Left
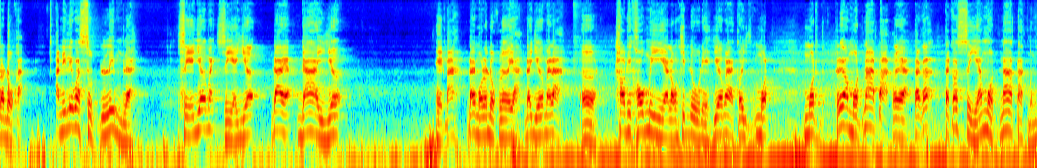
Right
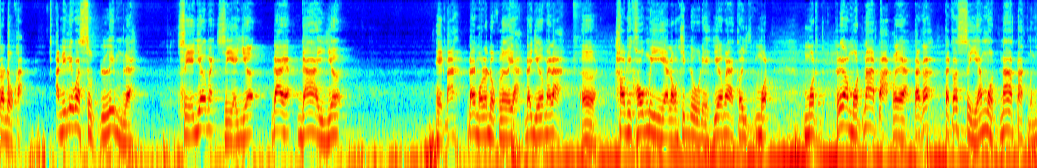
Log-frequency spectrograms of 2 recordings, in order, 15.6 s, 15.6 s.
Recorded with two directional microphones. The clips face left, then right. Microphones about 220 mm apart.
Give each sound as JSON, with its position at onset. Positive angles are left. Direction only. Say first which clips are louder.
{"t": 0.0, "sound": "speech", "louder": "left 1 dB", "side_deg": 15}
{"t": 6.5, "sound": "speech", "louder": "even", "side_deg": 10}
